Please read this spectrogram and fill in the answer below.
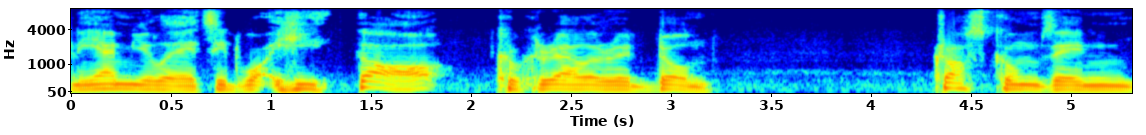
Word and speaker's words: Cucurella: I know I say his name wrong, don't I, Cucurella, but is it Cucurella? It's Cucurella.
